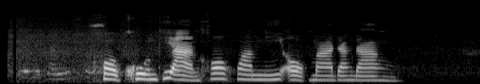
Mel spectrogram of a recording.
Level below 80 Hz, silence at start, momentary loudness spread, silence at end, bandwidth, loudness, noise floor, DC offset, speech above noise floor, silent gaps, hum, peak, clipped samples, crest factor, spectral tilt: -76 dBFS; 0.2 s; 21 LU; 0.85 s; 11 kHz; -20 LUFS; -60 dBFS; under 0.1%; 40 dB; none; none; -2 dBFS; under 0.1%; 20 dB; -4.5 dB/octave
